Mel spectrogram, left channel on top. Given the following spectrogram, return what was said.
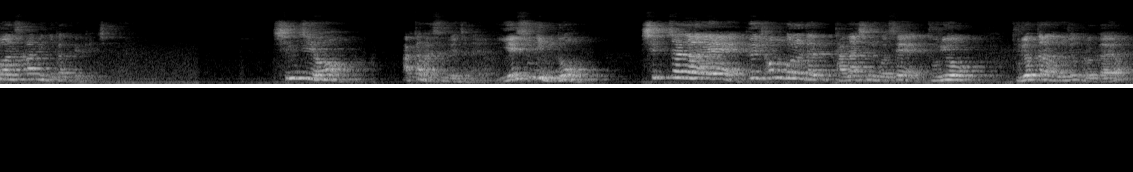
사람이니까 그랬겠죠. 심지어 아까 말씀드렸잖아요. 예수님도 십자가의 그 형벌을 당하시는 것에 두렵다라고 하죠.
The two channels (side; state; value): right; silent; 60 dB below the other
